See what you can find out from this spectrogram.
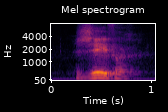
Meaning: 1. saliva 2. hogwash, tosh
- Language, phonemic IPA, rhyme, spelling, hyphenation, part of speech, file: Dutch, /ˈzeːvər/, -eːvər, zever, ze‧ver, noun, Nl-zever.ogg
